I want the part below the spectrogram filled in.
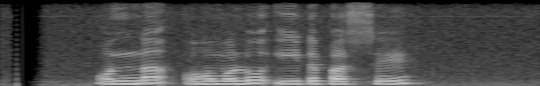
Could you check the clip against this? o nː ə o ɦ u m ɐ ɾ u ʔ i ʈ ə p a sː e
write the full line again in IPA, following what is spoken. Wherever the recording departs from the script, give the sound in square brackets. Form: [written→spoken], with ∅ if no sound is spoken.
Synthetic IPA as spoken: o nː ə o ɦ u m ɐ [ɾ→l] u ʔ [i→iː] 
